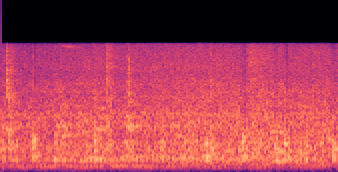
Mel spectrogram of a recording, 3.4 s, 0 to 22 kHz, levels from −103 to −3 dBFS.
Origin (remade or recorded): recorded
